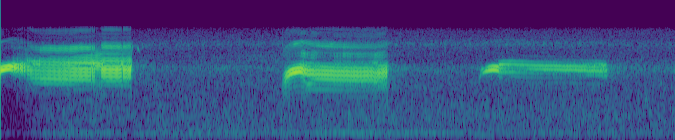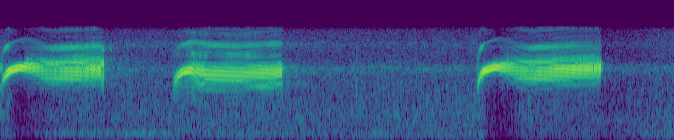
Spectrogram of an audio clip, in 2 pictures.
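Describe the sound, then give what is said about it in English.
Toad mating calls ring out in six loud, high, trilling bursts, each under a second long, repeating at a steady pace over a faint background hum with no talking. “A sexy soundtrack to put any toad in the mood to mount.”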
